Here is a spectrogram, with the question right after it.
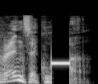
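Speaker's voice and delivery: high, loud furious order; angry shout. A narrator's reading. Composer repeating his order with a curse, angry shout. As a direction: shout it with rising fury. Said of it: "krzyknął kompozytor".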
